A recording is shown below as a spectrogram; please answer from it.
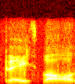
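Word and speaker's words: béisbol: I think that's hilarious that baseball is the same in Spanish as it is in English, except it's pronounced, or it's spelled B-E-I-S-B-O-L, but you pronounce it like the same way.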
